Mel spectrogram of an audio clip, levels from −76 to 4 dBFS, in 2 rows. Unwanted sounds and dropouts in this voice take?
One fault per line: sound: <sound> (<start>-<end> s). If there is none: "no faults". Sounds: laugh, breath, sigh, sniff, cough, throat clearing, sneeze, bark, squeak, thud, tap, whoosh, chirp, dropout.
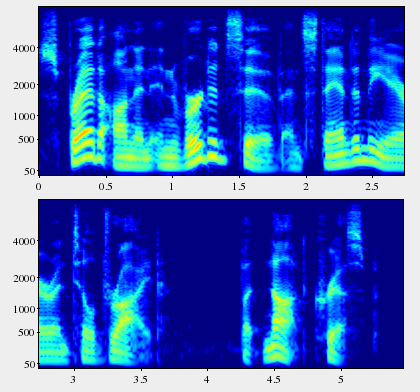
no faults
